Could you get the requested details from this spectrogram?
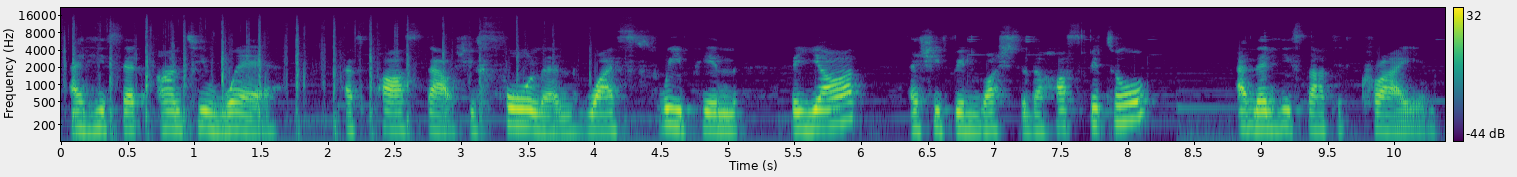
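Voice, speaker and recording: A woman's voice: sits low, creaky, slightly rough, poor audio. A woman, telling a personal story to her vlog viewers in an earnest, direct way and calling them "guys". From Liberia. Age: 50s. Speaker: vlogger.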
